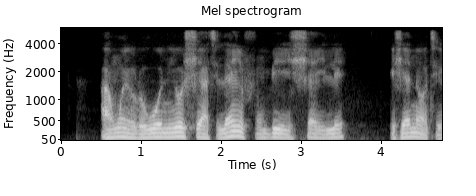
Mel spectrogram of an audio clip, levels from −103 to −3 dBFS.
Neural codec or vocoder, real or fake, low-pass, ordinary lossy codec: none; real; 5.4 kHz; none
